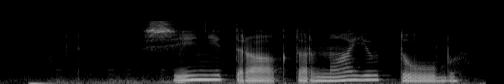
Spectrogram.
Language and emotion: Russian, neutral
